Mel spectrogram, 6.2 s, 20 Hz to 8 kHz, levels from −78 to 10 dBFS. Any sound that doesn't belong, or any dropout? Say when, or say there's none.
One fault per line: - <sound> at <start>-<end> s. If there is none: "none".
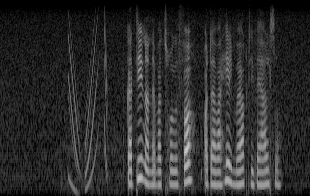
- chirp at 1.4-2.2 s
